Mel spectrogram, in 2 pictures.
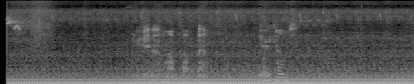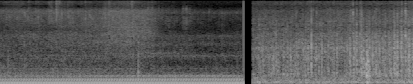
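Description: Car engine idling with a steady low hum, heard from inside the car. Shortly before ten seconds it cuts off abruptly and is replaced by the rougher tyre and wind noise of the car moving along the road.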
